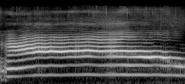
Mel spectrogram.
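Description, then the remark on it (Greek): A brave tomcat with a smiling face, rubbing against a woman's left calf, gives one long, sustained meow lasting nearly two seconds, steady and loud with a slightly whiny, drawn-out pitch, heard alone without any talking. “Και αυτός, ένας γενναίο γάτος με γελαστό μουτράκι, τη μέρα του γράμματό του, της γιορτής των γατιών και της γενεοδορία, δεν μπορεί να το επιτρέψει να γίνει.”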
